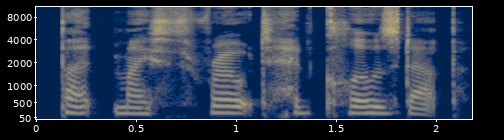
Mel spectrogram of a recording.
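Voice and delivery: ordinary delivery

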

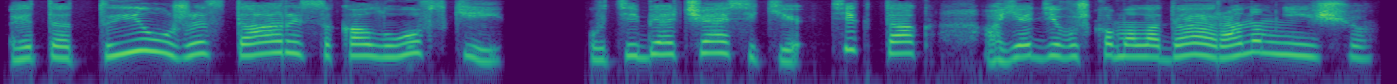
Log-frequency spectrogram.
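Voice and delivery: high-pitched mock-outraged retort; indignant. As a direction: protest theatrically that you are too young. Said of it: "возмущённо взмахнув руками".

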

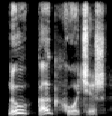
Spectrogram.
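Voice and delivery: smirking shrug. A narrator's reading. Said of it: "хмыкнул царь-батюшка".

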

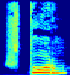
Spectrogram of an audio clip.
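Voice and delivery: high, loud cry of surprise; amazed shout; stunned exclamation. A narrator's reading. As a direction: call the name in astonishment. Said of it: "опешила я".

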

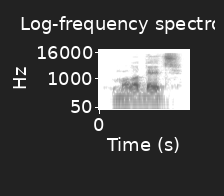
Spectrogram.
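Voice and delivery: ordinary delivery

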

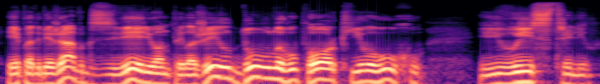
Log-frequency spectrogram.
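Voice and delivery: plain reading voice

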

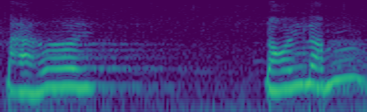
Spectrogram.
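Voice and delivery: a hungry little ghost whimpering; plaintive ghost child. A narrator's reading. Ghost child begging the old woman for food, high and faint. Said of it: "Nó cất tiếng nói thê thiết".

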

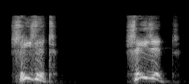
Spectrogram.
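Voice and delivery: high, loud urgent shout. A narrator's reading. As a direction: yell the command at the dog. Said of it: "shouted Lievin".

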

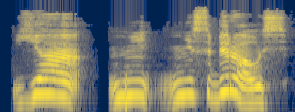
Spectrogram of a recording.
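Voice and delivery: put-on drunk. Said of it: "Она просто немного пьяна".

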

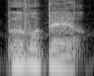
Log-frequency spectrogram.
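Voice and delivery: a touch of sorrow, understated; sighing pity. A narrator's reading. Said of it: "reprit Antoinette en soupirant". (dit en soupirant)

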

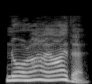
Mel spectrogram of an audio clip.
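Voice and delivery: put-on high, bright young village girl voice. A narrator's reading. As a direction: voice her as an eager young girl. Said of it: "said Sanchica".

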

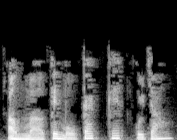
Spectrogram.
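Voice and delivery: plain reading voice

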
